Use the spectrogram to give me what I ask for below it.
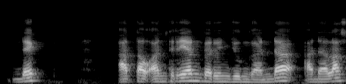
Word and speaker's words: deque: Antrian pertama itu antrian berujung ganda, deque atau diucapkan dec, atau antrian berujung ganda adalah struktur data yang mirip antrian yang mendukung penyisipan dan penghapusan di bagian depan dan belakang antrian.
